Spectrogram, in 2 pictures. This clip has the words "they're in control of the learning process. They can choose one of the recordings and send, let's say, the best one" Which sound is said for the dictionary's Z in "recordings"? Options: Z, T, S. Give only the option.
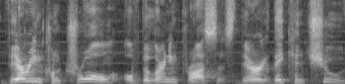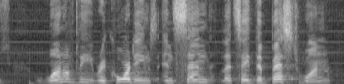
Z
